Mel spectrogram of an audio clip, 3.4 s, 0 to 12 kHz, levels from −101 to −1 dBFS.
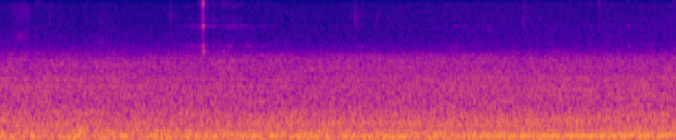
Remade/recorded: remade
